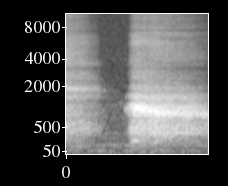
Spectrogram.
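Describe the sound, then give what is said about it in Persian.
A deep breath is drawn in during a belly-breathing exercise: a steady, breathy rush of air that follows a short silence and lasts over a second, with no talk. “حالا یه نفس عمیق بکش،”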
